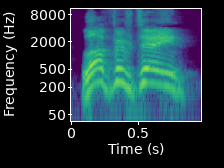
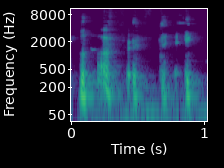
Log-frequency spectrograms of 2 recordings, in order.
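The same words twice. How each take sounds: First: "Love fifteen" called out higher and louder; announcer score call. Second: Breathless whisper through a laugh; whispered score call. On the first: Calling the score for listeners, a clear umpire call. Calls score again properly. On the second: Calling the score while still laughing, a whisper. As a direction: let "Love fifteen" slip out as a whisper. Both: Real, not acted.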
